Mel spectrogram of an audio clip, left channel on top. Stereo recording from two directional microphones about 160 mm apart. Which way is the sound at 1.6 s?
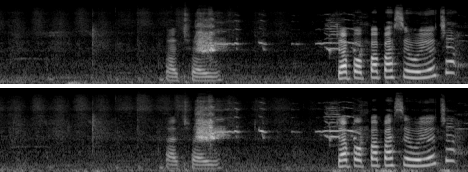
15° left (ahead or behind).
